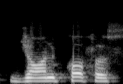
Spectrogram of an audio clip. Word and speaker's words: Jon Kofas: John Kofas. Well, I apologize if I pronounced your name incorrectly, No, because it's there pronounced.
